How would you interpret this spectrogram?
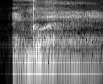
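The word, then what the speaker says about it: Ingwë: Like my first ever D&D character was called Ingwe, Engwe. I think you technically pronounce it Ingwe. Ingwe. In Elvish.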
